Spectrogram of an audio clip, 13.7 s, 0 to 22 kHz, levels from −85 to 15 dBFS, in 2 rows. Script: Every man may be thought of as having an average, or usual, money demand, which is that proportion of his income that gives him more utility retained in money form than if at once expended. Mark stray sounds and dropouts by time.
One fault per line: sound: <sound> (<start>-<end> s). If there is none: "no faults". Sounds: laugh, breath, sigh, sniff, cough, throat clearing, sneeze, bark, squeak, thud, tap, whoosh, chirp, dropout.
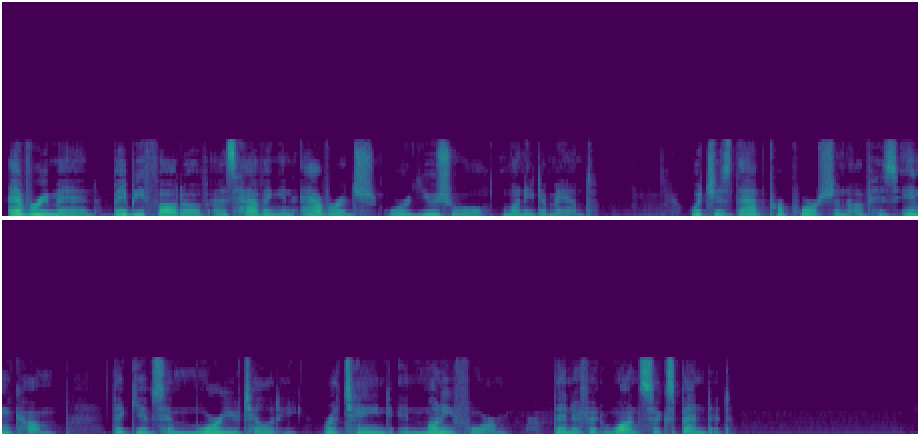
no faults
